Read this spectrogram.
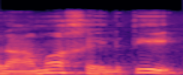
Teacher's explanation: विसर्ग का उच्चारण निश्वास के समान हो जाता है और क और ख का हल्का उच्चारण हो जाता है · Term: जिह्वा मूल्य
